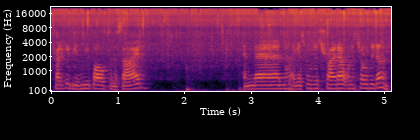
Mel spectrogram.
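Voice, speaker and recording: A woman's voice: on the low side, fairly even intonation, brisk, low-quality recording. A woman food vlogger talking casually through what she is cooking. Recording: faint kitchen noise, frying sizzle.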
